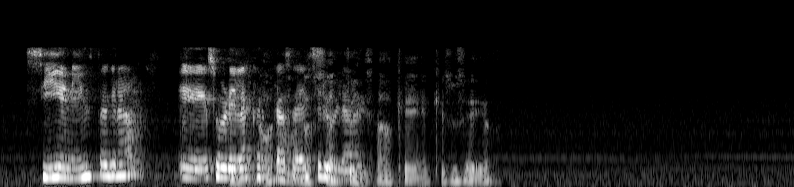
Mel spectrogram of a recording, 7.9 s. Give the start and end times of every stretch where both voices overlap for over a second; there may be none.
2.3-3.7

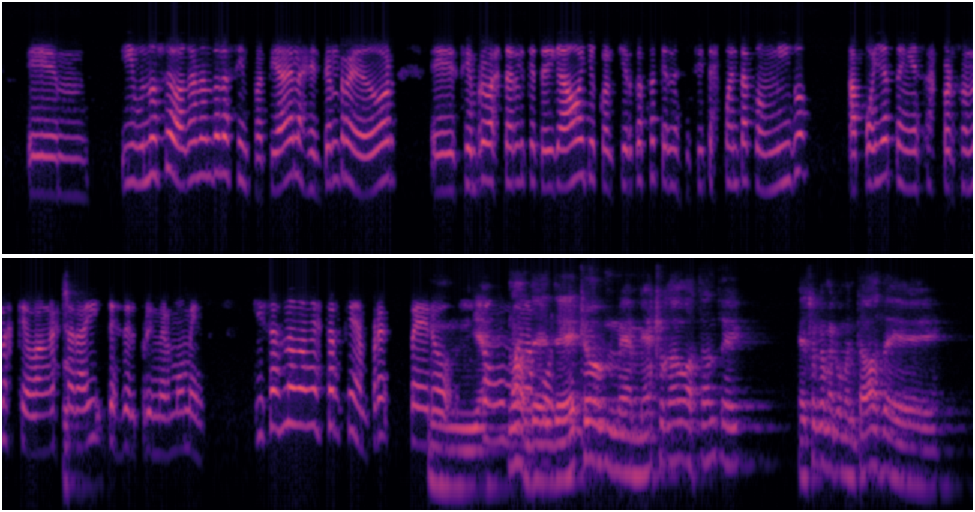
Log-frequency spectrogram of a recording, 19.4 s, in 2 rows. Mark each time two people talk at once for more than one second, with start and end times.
14.0-15.3

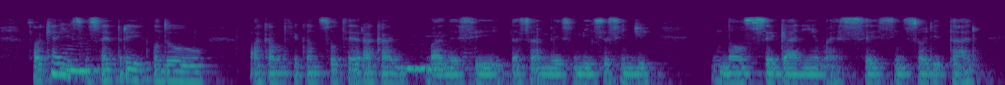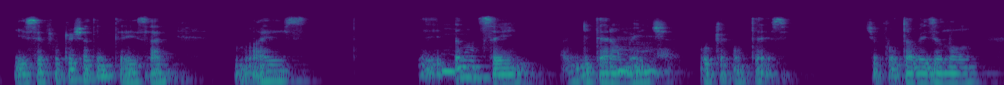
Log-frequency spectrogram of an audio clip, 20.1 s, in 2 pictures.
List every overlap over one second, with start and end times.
none

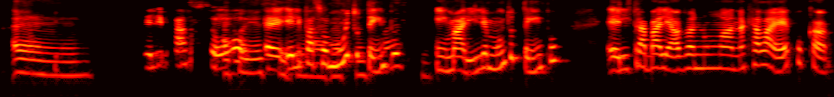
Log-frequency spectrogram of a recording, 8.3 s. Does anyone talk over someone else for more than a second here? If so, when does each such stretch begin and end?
2.2-3.9

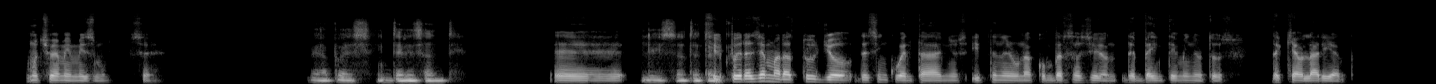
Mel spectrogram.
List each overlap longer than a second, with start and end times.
none

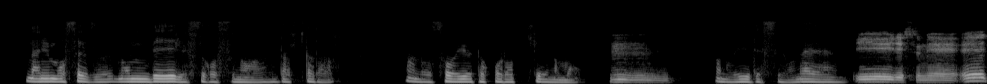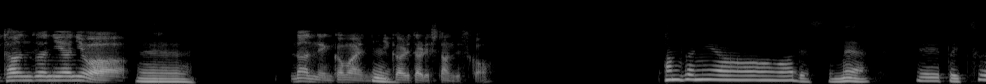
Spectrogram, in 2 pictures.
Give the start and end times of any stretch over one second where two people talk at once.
none

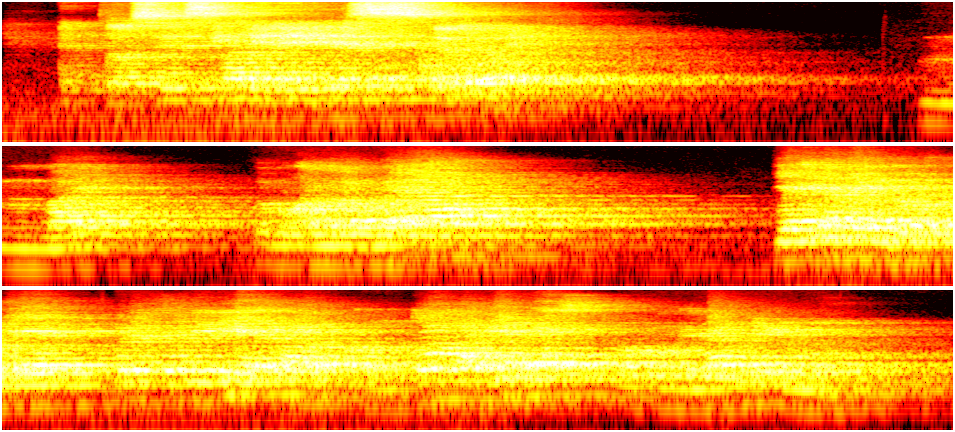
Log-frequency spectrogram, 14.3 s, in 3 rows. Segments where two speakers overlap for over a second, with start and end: 1.1-2.5

